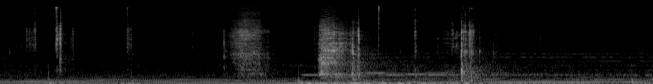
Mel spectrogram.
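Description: Background music with a steady low tone, over a few light clicks and short rustles of small RC car parts being handled on the table.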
